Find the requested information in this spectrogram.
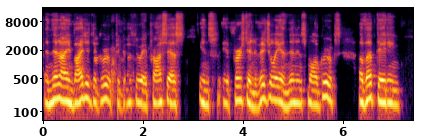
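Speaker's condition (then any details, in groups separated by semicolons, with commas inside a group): No condition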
